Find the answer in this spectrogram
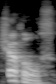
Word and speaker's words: Chuck Laz: That's pronounced Chuckles, sir.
